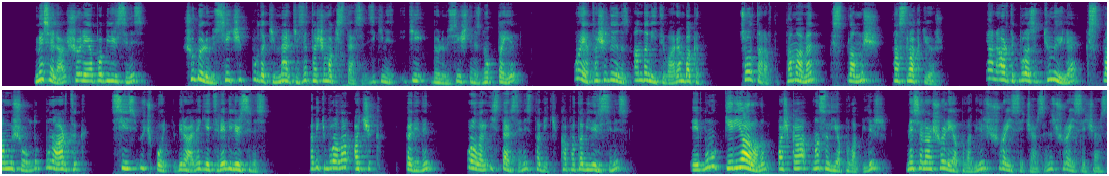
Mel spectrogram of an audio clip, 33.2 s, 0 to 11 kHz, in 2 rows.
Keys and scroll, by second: 28.0 ctrl+z.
